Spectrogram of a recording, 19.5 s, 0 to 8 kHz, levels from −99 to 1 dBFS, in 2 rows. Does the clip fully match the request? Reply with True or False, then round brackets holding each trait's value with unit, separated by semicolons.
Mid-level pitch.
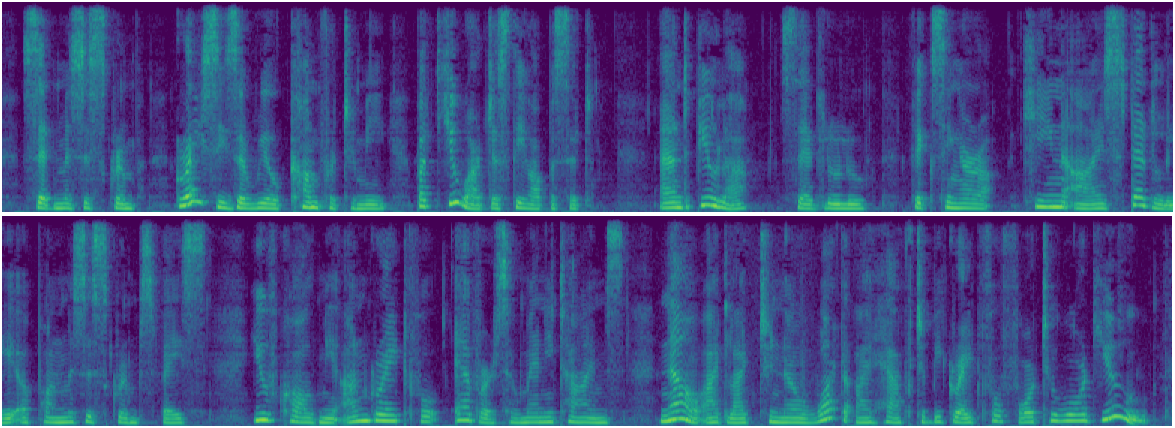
True (175 Hz)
